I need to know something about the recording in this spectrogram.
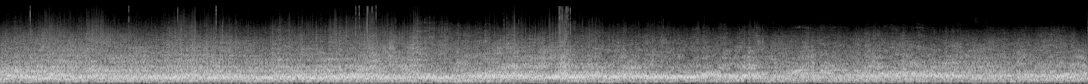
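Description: A jet engine roars loudly and steadily overhead.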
